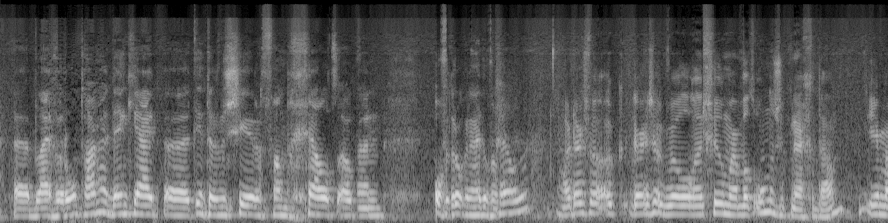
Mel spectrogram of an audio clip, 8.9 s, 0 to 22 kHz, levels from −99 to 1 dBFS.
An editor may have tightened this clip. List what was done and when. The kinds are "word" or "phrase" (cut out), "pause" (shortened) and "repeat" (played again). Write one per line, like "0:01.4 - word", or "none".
0:01.5 - word
0:03.6 - word
0:04.4 - phrase
0:04.9 - phrase
0:07.0 - word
